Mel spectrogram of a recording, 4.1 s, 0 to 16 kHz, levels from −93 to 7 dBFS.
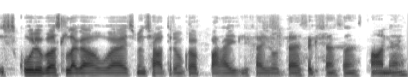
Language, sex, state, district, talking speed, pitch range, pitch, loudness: Hindi, male, Bihar, Samastipur, 220 wpm, 110-115 Hz, 110 Hz, -19 LUFS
